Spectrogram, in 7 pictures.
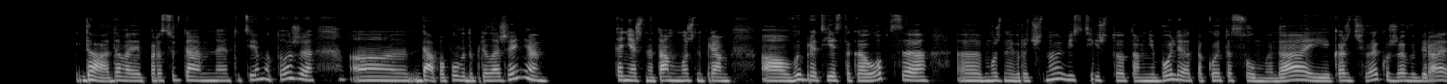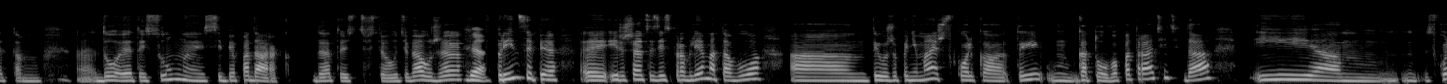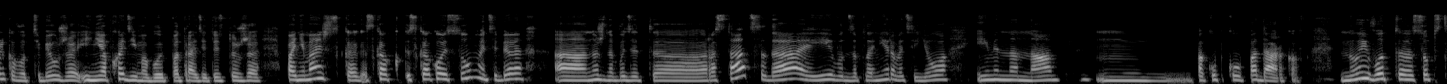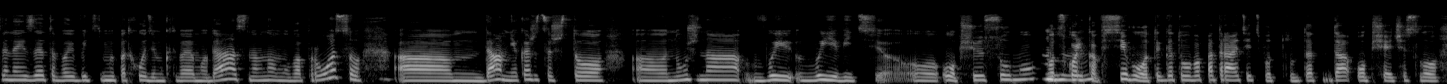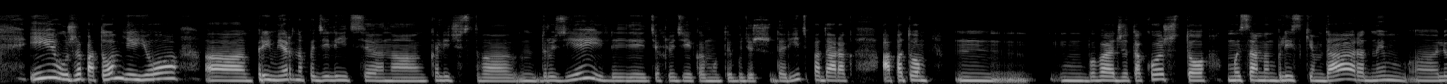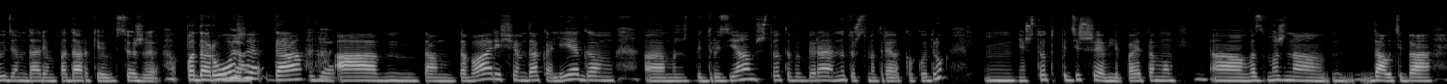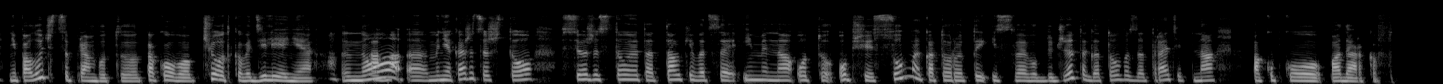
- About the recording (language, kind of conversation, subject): Russian, advice, Как мне проще выбирать одежду и подарки для других?
- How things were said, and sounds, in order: other background noise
